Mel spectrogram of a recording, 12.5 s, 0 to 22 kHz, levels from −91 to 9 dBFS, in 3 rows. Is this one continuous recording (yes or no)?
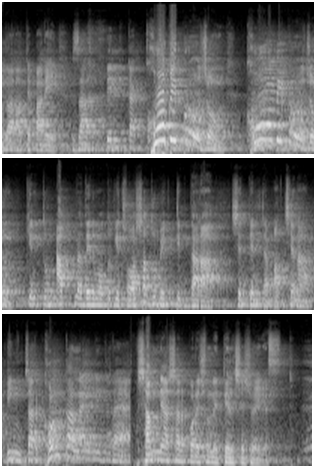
no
